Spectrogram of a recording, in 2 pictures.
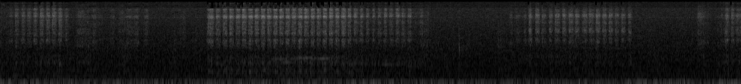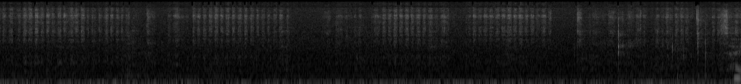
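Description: Pencil sketching on paper, a steady continuous scratch of graphite strokes running throughout, close and clear with no talking.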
